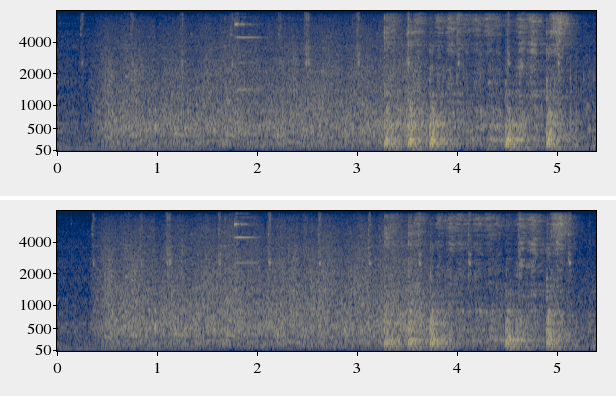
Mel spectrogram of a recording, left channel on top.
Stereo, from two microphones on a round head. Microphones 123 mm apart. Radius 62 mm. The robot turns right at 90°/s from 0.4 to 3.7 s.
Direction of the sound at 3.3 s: 55° left (ahead or behind).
